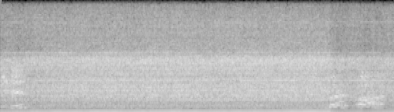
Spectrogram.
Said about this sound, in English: But this takes about a minute with my food processor.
